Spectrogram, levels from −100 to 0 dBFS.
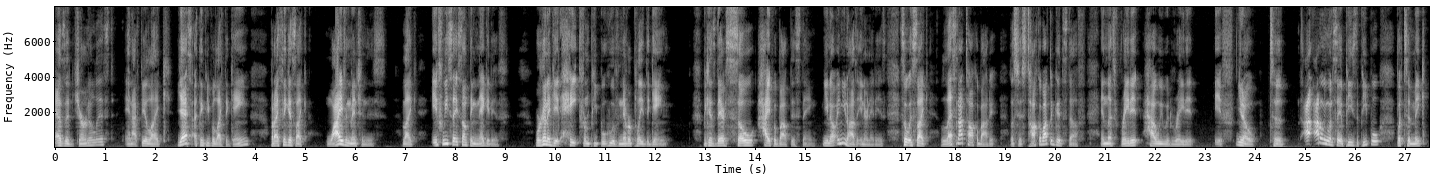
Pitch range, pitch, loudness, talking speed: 105-140 Hz, 120 Hz, -22 LUFS, 210 wpm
